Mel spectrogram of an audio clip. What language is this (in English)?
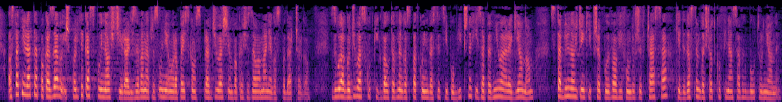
Polish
